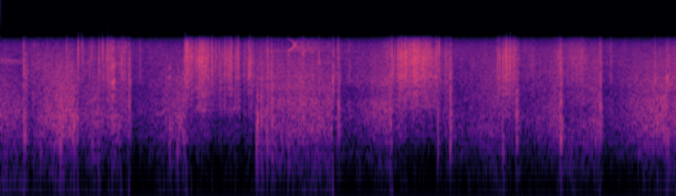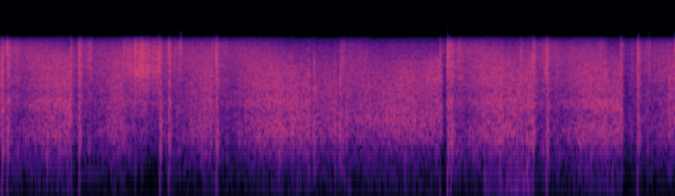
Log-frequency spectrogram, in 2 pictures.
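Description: Many fireworks going off at once: a continuous crackle packed with sharp bangs, growing louder about halfway through.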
